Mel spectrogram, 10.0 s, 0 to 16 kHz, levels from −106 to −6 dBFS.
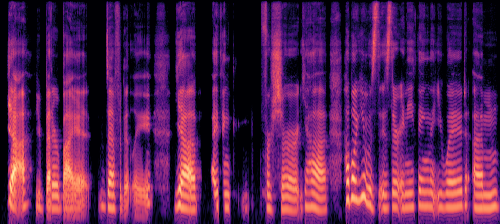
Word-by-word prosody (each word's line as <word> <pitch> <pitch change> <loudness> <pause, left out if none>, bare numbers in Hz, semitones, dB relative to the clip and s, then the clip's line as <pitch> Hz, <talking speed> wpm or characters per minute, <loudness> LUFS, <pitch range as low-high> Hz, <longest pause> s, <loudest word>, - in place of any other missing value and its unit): Yeah, 210 - +8 0.2
you 190 -1 -9
better 175 0 +2
buy 175 - +3
it. - - -3 0.3
Definitely, 465 - -3 0.4
yeah, 185 -5 +6 0.4
I 195 - 0
think 190 -2 -6 0.7
for 180 - -4
sure, 165 -2 -3
yeah, 185 -6 0 0.3
how 290 - +4
about 305 0 +4
you? 325 -4 +2
Is 195 -6 -2
is 180 -1 -5
there 195 -1 -3
anything 195 +2 -6
that 195 - -7
you 190 0 -9
would, 195 +3 -2
um, 180 +2 -2
190 Hz, 140 wpm, -26 LUFS, 180-205 Hz, 0.7 s, Yeah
